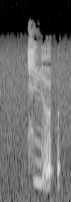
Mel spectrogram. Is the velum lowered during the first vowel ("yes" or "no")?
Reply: no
